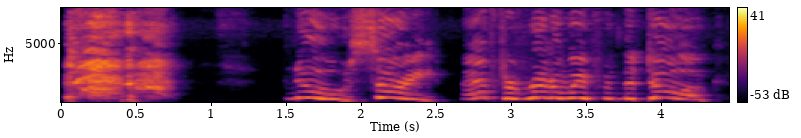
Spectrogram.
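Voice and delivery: a scared-busy cat rushing off; kitty in a hurry. Acted. Cat fleeing the dog.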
